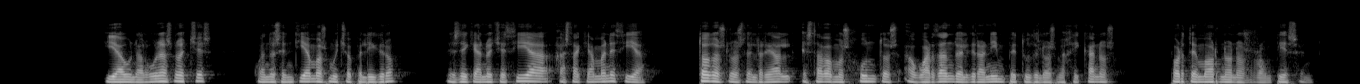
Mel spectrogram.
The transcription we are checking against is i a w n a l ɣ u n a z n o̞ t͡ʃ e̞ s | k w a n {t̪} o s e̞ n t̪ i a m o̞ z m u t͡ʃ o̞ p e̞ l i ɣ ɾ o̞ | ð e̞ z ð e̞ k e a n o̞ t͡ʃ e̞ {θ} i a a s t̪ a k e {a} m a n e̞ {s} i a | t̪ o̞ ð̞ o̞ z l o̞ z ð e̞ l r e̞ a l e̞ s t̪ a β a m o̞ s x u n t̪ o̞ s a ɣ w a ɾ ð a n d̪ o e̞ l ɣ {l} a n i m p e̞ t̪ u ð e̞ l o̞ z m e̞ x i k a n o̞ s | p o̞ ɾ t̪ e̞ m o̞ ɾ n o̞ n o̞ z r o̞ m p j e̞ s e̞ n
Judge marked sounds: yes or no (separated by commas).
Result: no, yes, yes, no, no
